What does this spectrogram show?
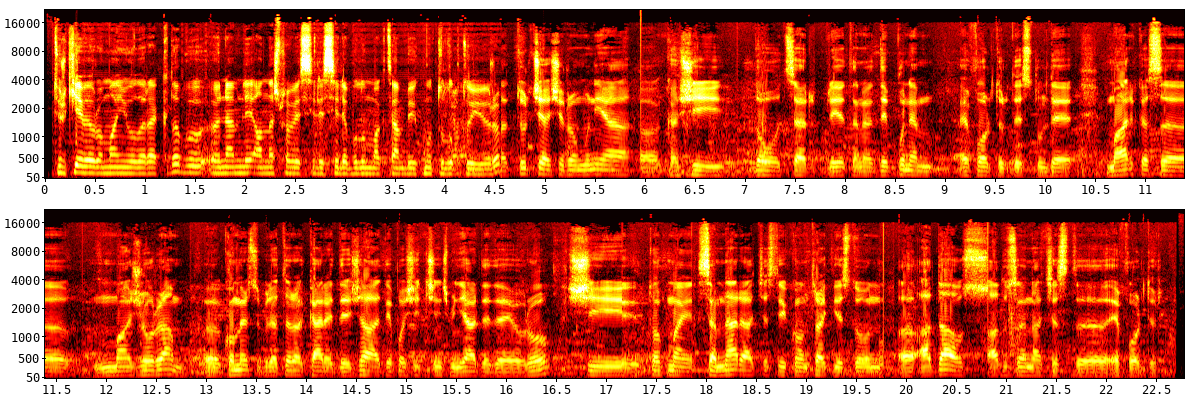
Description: La ceremonia de semnare a contractului a participat și Osman Koray Ertaş, ambasadorul Turciei în România:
